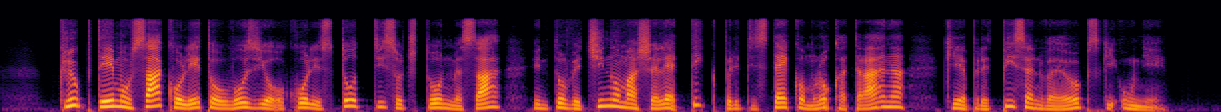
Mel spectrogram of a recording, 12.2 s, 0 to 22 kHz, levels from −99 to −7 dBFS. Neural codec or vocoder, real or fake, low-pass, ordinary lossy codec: codec, 24 kHz, 0.5 kbps, DualCodec; fake; 10.8 kHz; none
